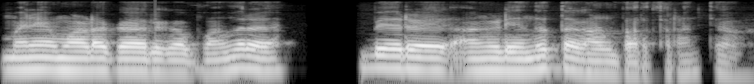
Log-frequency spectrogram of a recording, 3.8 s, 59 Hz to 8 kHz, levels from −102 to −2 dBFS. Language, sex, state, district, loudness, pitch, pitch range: Kannada, male, Karnataka, Raichur, -15 LUFS, 130 Hz, 120-135 Hz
